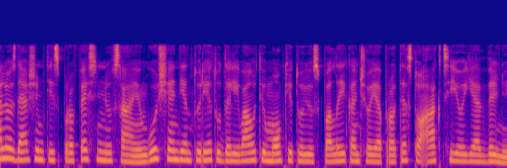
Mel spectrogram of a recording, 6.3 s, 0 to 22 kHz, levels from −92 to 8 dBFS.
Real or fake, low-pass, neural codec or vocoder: real; 7.2 kHz; none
